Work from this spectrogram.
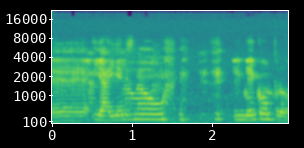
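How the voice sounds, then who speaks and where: Against noticeable background noise, a man speaks with a Brazilian accent. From southern Brazil, Uruguaiana (Rio Grande do Sul). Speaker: fitness coach. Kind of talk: casual chat. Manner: halting.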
